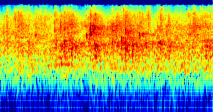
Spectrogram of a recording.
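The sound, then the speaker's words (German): An audience at a Frühschoppen claps steadily, a dense, continuous patter of many hands at a fairly even loudness for a couple of seconds, with no voices over it. “Auch dafür einen Applaus.”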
